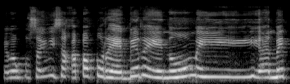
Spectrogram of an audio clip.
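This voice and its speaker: Feisty high-voiced woman livestreamer. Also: brisk, a little hiss or hum. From Philippines. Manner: blunt and feisty, scolds commenters, laughs often. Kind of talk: casual livestream chat reading viewer comments. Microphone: phone livestream mic.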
